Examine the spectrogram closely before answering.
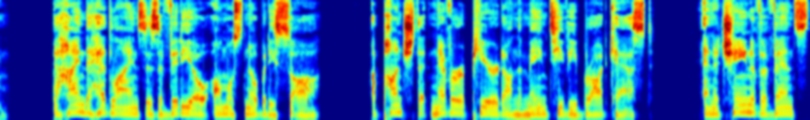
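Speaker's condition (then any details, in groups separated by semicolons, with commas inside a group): No condition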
